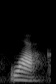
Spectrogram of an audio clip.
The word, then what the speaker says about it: walk: think so no okay remember with the verb talk and walk the L is completely silent okay we don't pronounce it talk and walk okay now I'm going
